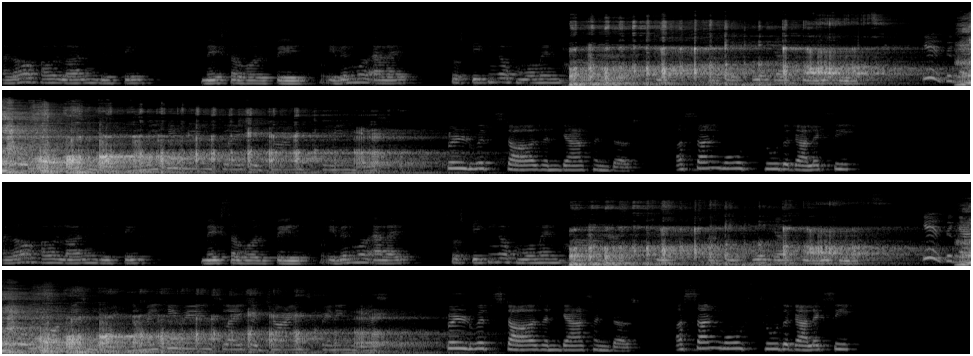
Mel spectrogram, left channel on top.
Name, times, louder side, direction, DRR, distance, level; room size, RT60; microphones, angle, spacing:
voice 1, 0.0-1.4 2.0-4.1 4.5-6.3 6.5-8.6, right 1 dB, 10° right, 1 dB, 2.6 m, -39 dB
Laughter, 5.7-14.0, left 3 dB, 80° left, 2.0 m, -29 dB
voice 2, 9.2-13.5 14.1-16.0 16.4-18.2, right 1 dB, 25° right, 10 dB, 0.7 m, -39 dB
16.0 x 10.5 x 2.8 m, 0.29 s
head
